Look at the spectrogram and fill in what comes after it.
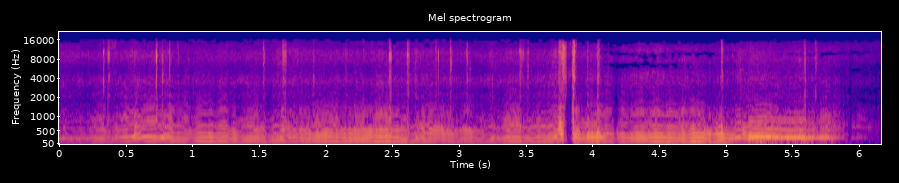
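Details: Steady, rich droning of a European hornet (Vespa crabro) hovering at a feeding place, pitch wavering gently, with one sharp knock near the middle and the buzz fading out at the end.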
